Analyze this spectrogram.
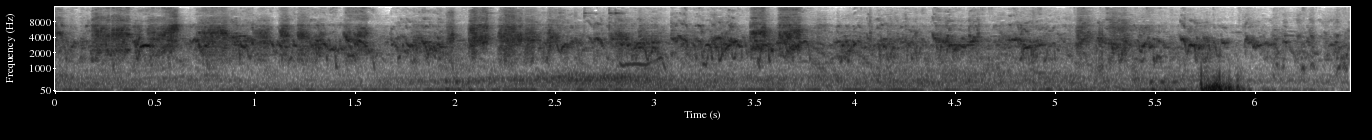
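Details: A group of budgies outdoors in sunshine with treats on 27 February, chirping and warbling busily in overlapping high notes, with a brief low thump near the end and faint hum.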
